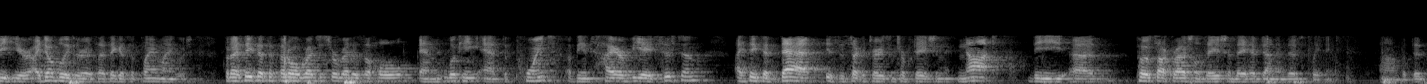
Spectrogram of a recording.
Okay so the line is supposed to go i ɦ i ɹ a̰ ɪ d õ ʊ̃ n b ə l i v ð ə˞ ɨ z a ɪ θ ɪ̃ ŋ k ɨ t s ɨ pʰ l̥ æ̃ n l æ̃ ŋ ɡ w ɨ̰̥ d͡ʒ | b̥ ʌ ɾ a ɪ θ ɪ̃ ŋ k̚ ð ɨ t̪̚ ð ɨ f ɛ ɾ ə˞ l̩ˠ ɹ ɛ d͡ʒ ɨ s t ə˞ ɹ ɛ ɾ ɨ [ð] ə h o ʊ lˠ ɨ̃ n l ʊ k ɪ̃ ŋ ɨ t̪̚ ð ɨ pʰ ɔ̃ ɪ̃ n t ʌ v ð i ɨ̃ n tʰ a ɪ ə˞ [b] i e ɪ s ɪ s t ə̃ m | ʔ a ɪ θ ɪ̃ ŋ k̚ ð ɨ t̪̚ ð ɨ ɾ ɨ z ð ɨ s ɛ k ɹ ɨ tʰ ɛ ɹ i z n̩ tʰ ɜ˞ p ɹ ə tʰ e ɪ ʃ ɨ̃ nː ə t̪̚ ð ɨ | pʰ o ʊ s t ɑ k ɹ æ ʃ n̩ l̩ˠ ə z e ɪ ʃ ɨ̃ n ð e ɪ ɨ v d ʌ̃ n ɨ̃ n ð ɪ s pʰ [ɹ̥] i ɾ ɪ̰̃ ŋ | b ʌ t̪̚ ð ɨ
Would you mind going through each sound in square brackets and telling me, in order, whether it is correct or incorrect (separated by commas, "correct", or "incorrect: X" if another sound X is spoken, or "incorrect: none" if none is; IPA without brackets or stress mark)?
incorrect: z, incorrect: v, incorrect: l̥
